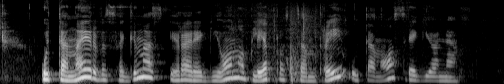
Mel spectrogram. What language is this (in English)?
Lithuanian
